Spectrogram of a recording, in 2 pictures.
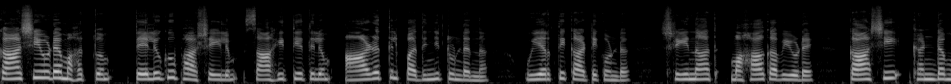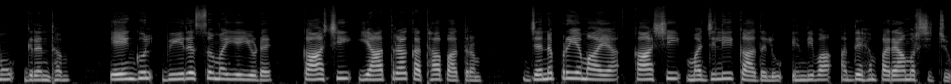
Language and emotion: Malayalam, neutral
